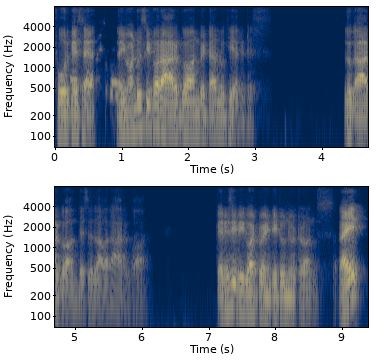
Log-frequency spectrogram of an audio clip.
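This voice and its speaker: Indian male teacher, fairly low voice. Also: animated, fairly quick, fairly bright tone. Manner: instructive, repetitive, checks understanding often. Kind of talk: online science lesson, questioning pupils.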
